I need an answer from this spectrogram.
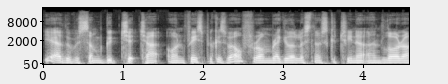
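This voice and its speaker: Recorded very cleanly against a silent background, dry and close with no echo, a man uses an ordinary speaking voice at a medium pitch with fairly even intonation. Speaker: podcast host. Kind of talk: casual chat. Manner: humorous.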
